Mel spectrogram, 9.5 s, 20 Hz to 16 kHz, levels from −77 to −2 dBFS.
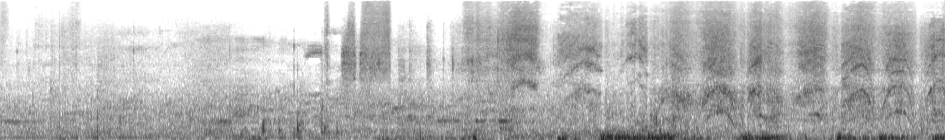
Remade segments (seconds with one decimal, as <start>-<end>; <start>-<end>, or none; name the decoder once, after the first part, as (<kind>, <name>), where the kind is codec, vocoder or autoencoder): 0.4-1.6 (codec, SNAC); 2.0-5.4; 7.7-8.3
